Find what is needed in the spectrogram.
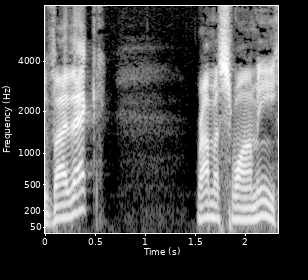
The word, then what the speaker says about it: Vivek Ramaswamy: Vivek Ramaswamy, he was on Fox News today.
